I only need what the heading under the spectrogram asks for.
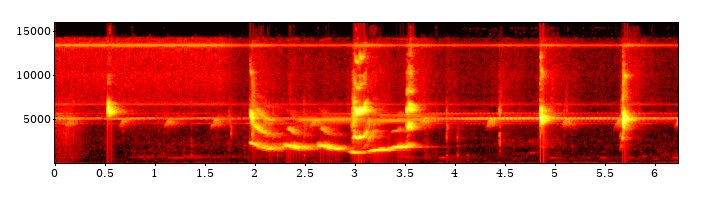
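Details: Lovebird giving shrill, harsh chirps: an isolated high note, then a rapid run of buzzy descending squawks sliding downward, followed by a few sharp high chirps, over a faint steady high-pitched whine.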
